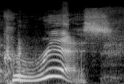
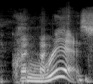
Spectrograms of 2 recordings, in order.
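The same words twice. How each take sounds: First: High, loud laughing shout; mother's shout. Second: Sharp higher shout; mother's shout. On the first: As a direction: scold her daughter, cracking up. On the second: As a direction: scold her daughter. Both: A narrator's reading. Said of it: "Missus Powell shouted".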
